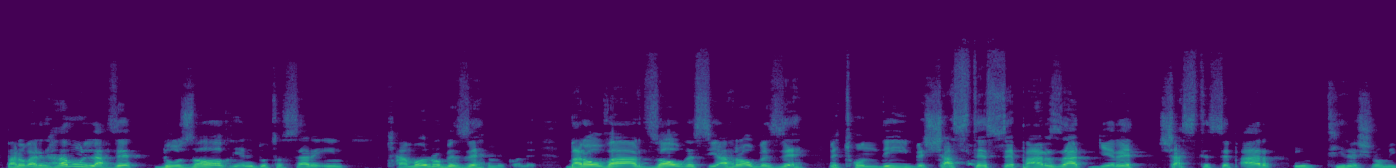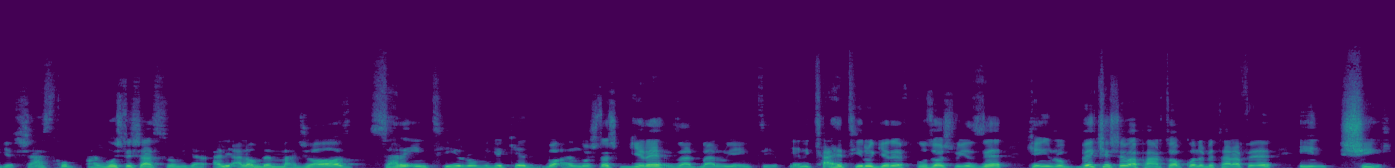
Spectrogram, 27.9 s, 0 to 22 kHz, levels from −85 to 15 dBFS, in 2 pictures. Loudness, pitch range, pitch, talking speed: -21 LUFS, 120-165 Hz, 145 Hz, 165 wpm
